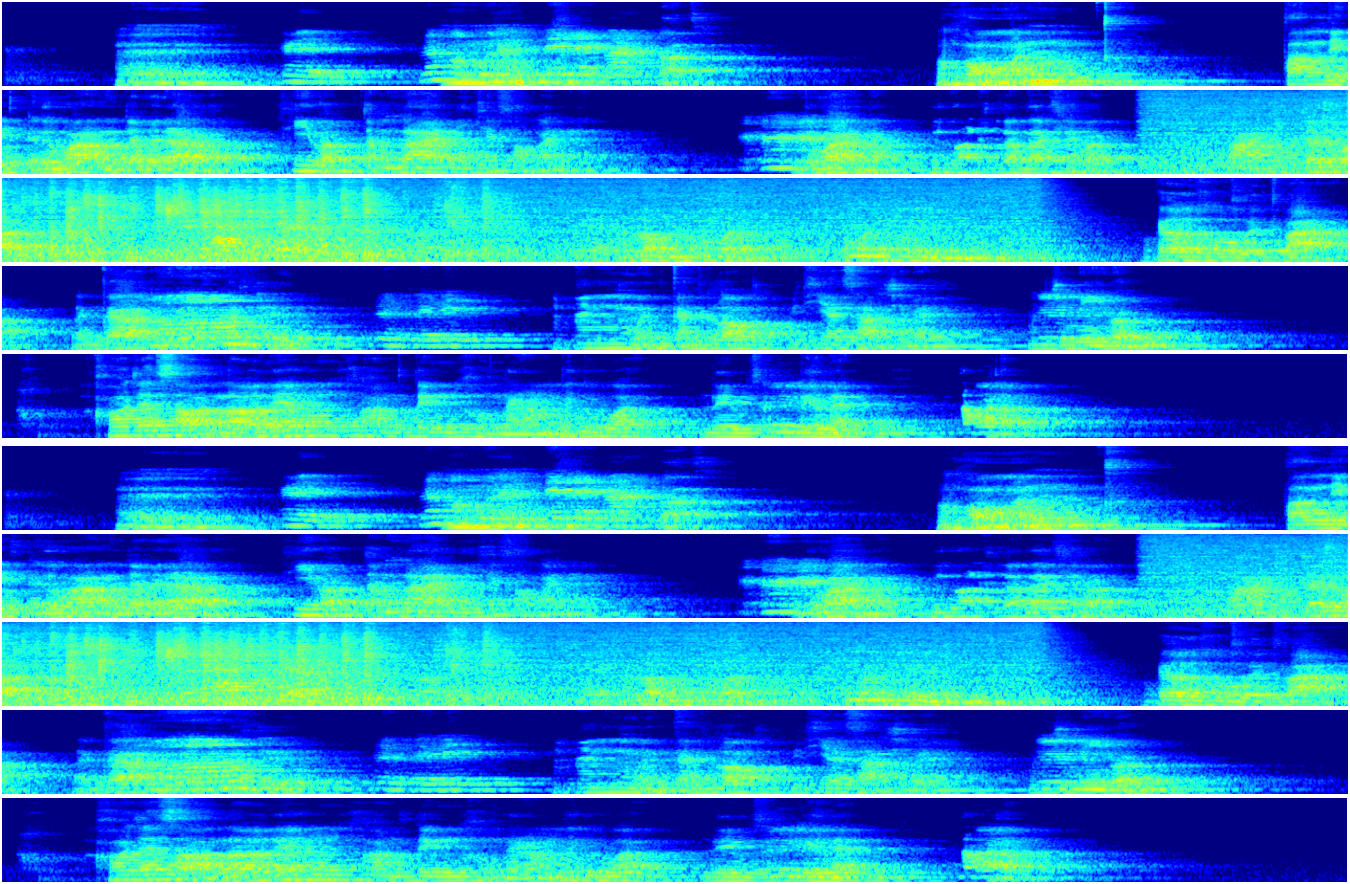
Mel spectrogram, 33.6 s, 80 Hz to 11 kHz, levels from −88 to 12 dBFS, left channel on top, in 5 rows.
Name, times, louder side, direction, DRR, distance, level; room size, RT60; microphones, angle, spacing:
voice 1, 0.6-1.1 2.2-2.8 3.3-3.4 4.7-5.4 6.4-7.9 8.2-9.7 10.7-12.3 12.9-13.6 14.3-15.7 16.3-17.2 17.7-18.4 19.1-20.2 20.5-21.7 23.0-24.9 25.3-25.9 27.0-27.1 27.4-30.1 30.4-31.2 31.7-31.9, left 1 dB, 70° left, -3 dB, 0.5 m, -31 dB
voice 2, 1.4-1.7 2.1-3.2 8.6-8.8 10.4-10.9 14.4-15.1 17.6-18.2 20.8-21.5 22.0-22.5 25.3-25.7 30.7-31.2 31.8-32.0, left 1 dB, 10° right, -11 dB, 1.2 m, -35 dB
sound 1, 12.4-18.6, equal, 25° left, 1.1 m, -30 dB
3.1 x 2.2 x 2.4 m, 1.3 s
head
